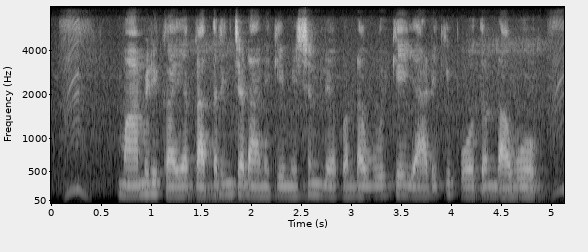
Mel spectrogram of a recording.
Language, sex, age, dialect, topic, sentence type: Telugu, male, 56-60, Southern, agriculture, statement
